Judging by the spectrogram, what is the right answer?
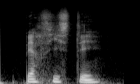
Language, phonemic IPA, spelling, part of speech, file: French, /pɛʁ.sis.te/, persister, verb, Fr-persister.ogg
- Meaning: to persist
